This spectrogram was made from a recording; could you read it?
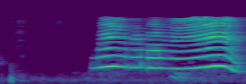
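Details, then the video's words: Pet parrot kept in a cage, talking like a human: after a brief click, a sustained, tonal, nasal voice-like utterance with a slight break midway, ending in a falling slur, in a small indoor room. "parrot is talking like humans || बाते करने वाला तोता"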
